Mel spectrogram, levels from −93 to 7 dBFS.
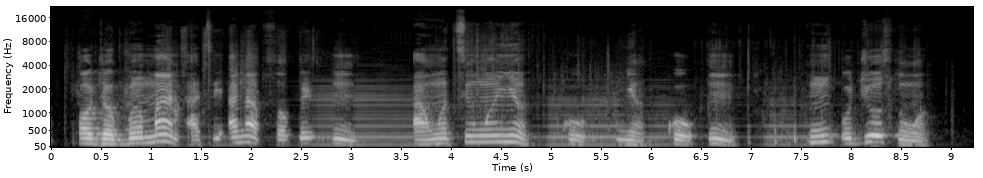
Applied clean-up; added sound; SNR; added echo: neural mask model RNNoise.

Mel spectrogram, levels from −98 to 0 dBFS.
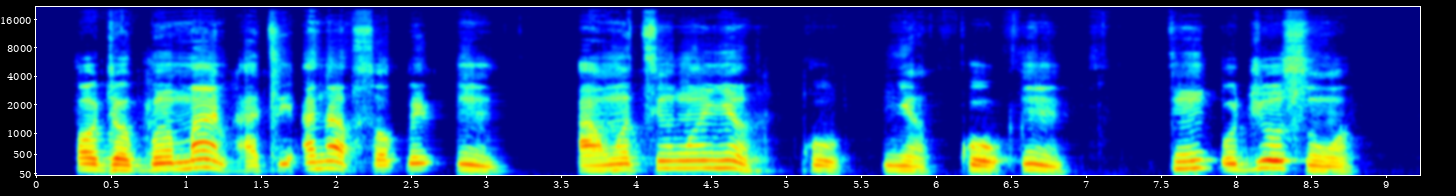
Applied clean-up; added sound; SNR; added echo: neural mask model DeepFilterNet 3.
